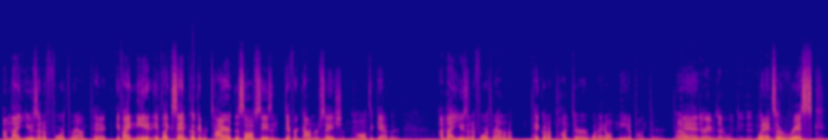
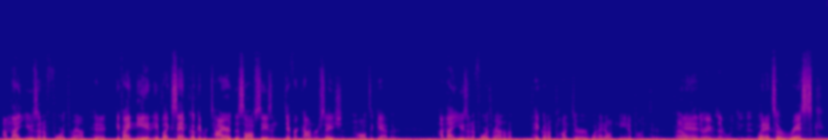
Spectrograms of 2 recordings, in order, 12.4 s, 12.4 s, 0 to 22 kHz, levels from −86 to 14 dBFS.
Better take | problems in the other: first | low rumble; loud; throughout; 5 dB below the speech; faint in the first

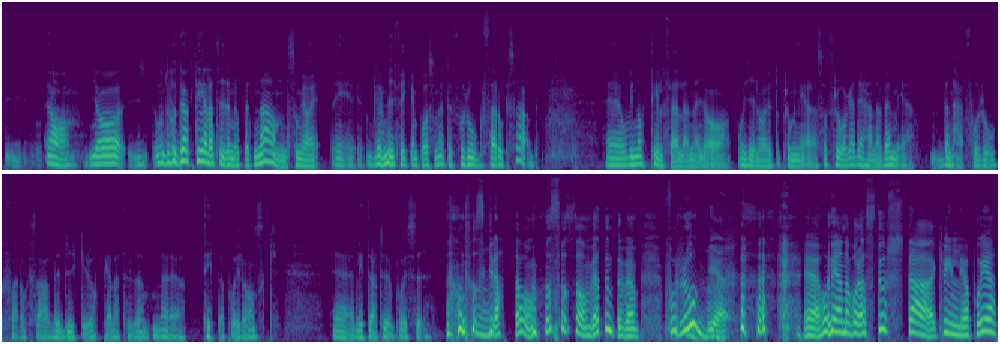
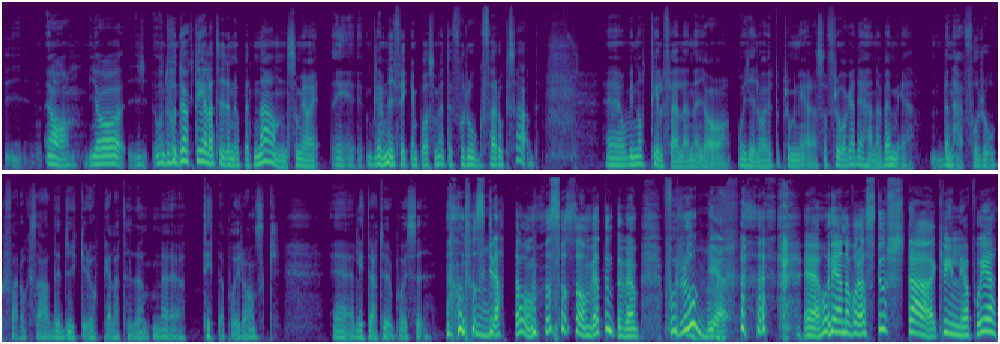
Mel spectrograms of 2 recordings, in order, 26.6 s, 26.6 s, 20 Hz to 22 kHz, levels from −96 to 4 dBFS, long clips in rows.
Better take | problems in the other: second | muffled; very; fading above 2 kHz

